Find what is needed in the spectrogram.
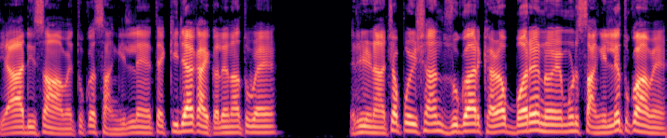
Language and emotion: Goan Konkani, angry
